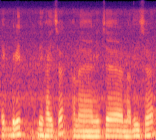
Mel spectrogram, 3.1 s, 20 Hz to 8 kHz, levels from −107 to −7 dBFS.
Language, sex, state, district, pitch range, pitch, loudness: Gujarati, male, Gujarat, Valsad, 110-130 Hz, 115 Hz, -16 LUFS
